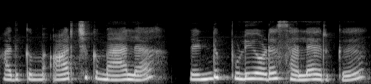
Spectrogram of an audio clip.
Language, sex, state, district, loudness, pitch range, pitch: Tamil, female, Tamil Nadu, Nilgiris, -13 LUFS, 225-270 Hz, 235 Hz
